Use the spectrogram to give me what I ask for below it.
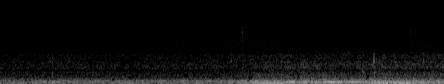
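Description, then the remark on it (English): Steady low road rumble from inside a moving car, a continuous deep drone that swells a little louder partway through, with no talking over it. “I wonder if these people who drive next to me and see me are wondering, what the fuck is this guy doing?”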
